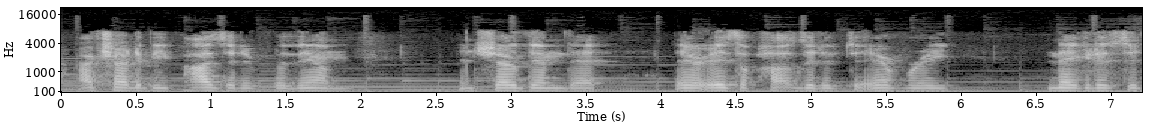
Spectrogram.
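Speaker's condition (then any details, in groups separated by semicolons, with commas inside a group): Cerebral palsy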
